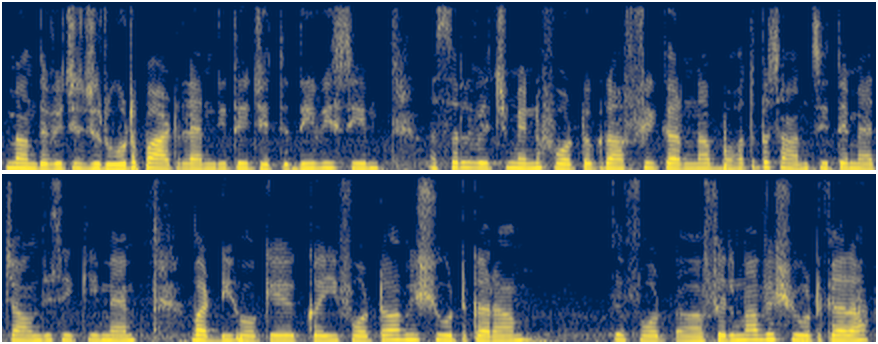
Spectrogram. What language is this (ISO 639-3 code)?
pan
